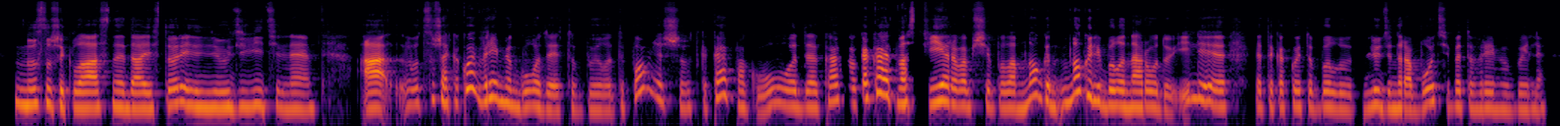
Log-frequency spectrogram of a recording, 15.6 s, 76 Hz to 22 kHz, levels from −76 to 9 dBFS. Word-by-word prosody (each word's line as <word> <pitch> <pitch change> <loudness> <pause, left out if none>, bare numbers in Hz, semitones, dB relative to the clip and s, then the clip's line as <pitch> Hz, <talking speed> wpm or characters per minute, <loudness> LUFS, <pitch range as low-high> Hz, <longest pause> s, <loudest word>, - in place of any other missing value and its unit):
Ну, 200 -1 +1
слушай, 200 -2 -1
классная, 180 0 +3
да, 175 0 +3
история, 195 +5 0
э 185 -1 +1 0.2
и 180 - 0
удивительная. 180 -2 -4 0.4
А 175 0 +8
вот 205 +2 -7
слушай, 245 -4 -1
какое 405 - +2
время 240 - +2
года 180 -2 -2
это 155 +1 -4
было? 160 0 -7
Ты 180 - -13
помнишь, 270 - -3
вот 180 0 -10
какая 275 - -1
погода, 180 - -3
как 235 +5 -2
какая 260 +10 +5
атмосфера 215 0 +3
вообще 190 0 -2
была? 175 0 -1
Много 240 - 0
много 235 - +2
ли 235 - +1
было 190 -2 +2
народу 180 -3 +1
или 235 - 0 0.2
это 180 +1 -5
какой-то 185 +1 -4
был 170 -2 -4
люди 185 +2 -3
на 175 0 0
работе 185 +6 -1
в 185 - -14
это 185 -2 -3
время 170 -1 -5
были? 165 +1 -9
185 Hz, 160 wpm, -22 LUFS, 175-215 Hz, 0.4 s, А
